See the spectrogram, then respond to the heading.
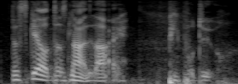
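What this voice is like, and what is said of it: Imitates another person's voice. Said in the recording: “Do an impression of Dr. Now... I can't do a fucking impression of Dr. Now... It might be kind of racist... He is Iranian”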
